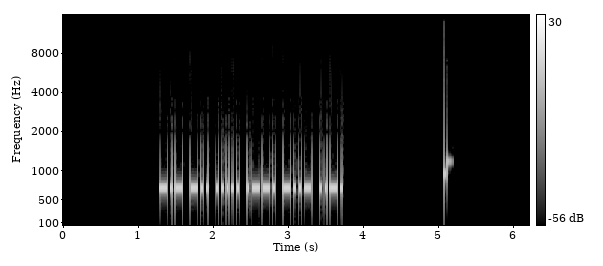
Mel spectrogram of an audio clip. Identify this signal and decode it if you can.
Morse code, heard as a keyed tone, about 34 wpm, 700 Hz. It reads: KD5PXF
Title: USA Call Signs Repeated 3x 35wpm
